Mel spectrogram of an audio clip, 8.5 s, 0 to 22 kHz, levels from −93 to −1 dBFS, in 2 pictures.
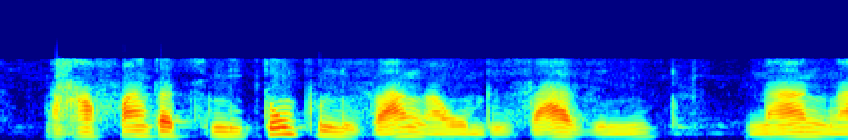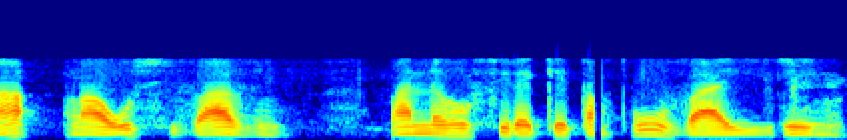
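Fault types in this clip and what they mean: Packet loss filled with silence: at 7.2 s the speech cuts out for 40 ms, which fits two consecutive 20 ms packets lost and replaced by silence with no attempt to conceal the gap. The sound stops and restarts abruptly. On a waveform the gap is a flat line with sheer vertical edges. On a spectrogram it is a blank vertical strip across the telephone band below 4 kHz.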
